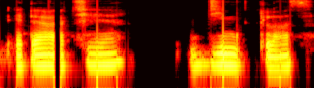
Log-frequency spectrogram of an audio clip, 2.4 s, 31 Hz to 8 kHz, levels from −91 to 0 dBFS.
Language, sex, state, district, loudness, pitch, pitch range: Bengali, male, West Bengal, Malda, -22 LUFS, 130 Hz, 125-135 Hz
